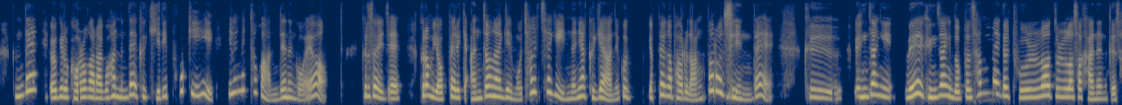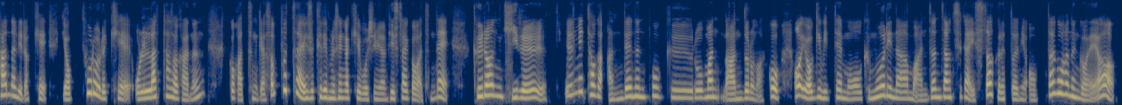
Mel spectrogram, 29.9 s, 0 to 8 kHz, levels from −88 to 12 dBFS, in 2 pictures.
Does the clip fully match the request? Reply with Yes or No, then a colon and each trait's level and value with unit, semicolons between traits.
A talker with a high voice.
Yes: high, 225 Hz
